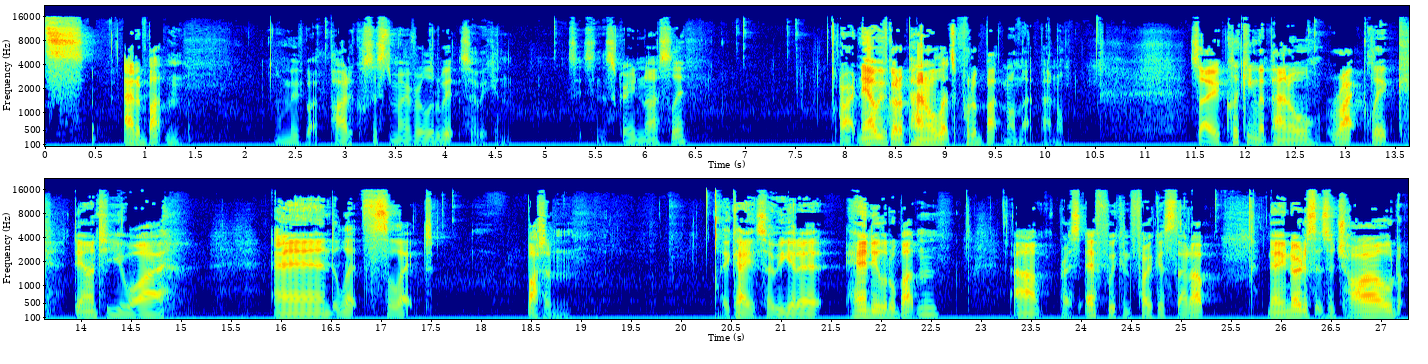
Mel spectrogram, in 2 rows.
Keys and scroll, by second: 3.7 f, 4.4 w, 23.2 f.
